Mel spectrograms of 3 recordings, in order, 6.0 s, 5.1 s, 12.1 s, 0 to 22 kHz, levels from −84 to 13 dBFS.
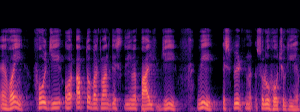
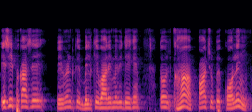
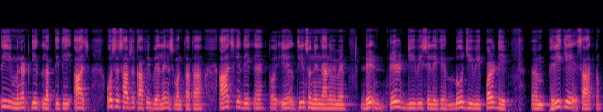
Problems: background sounds at intervals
